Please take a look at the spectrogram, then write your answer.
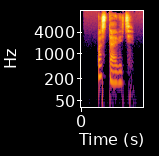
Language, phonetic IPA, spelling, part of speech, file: Russian, [pɐˈstavʲɪtʲ], поставить, verb, Ru-поставить.ogg
- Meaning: 1. to put, to place, to set, to stand, to station (In a vertical position) 2. to apply, to put on (a compress) 3. to put on stage, to stage, to produce, to present (a play)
